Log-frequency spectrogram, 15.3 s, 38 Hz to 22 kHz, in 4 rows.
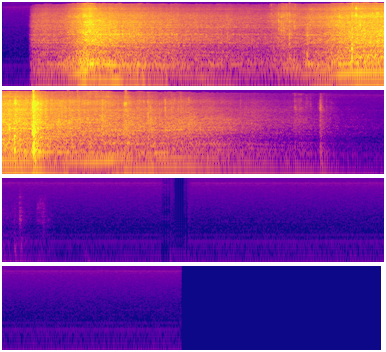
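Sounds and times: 
various automobiles: 0.3s - 7.2s.

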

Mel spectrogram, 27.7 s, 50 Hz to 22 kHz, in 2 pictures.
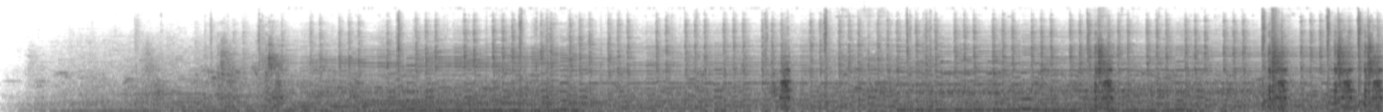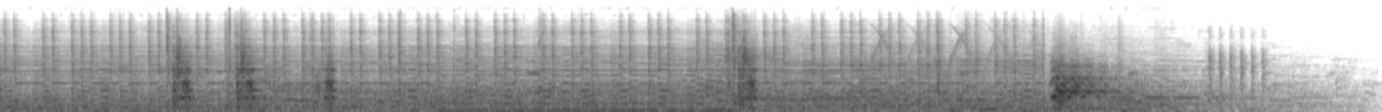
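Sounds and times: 
arcade video game: 0.1s - 27.2s.

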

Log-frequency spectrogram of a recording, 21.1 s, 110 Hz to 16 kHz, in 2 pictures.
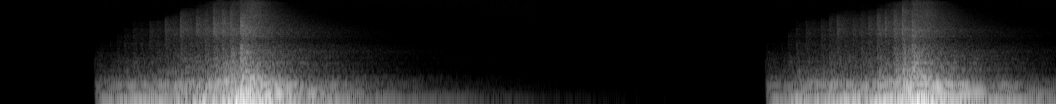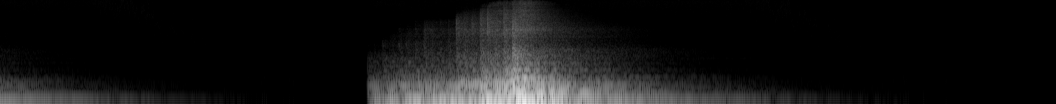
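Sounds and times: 
28 inch taiko drum roll with soft beater, far: 1.1s - 3.8s, 7.8s - 10.3s, 14.4s - 17.0s.

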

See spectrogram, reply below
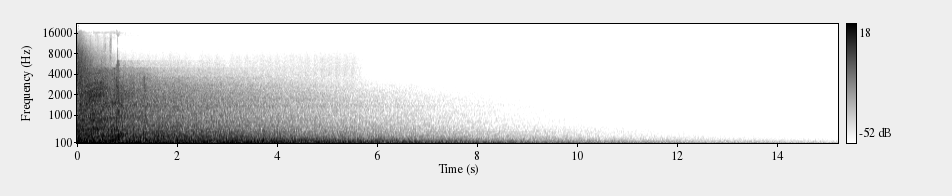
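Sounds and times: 
thunder slam sting: 0.0s - 5.6s.

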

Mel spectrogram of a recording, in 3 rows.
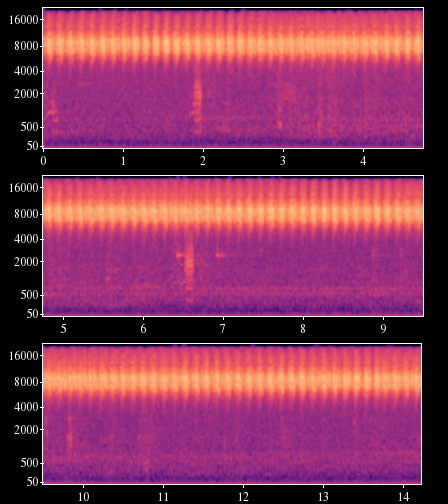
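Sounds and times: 
cricket chirping: 0.0s - 14.2s.

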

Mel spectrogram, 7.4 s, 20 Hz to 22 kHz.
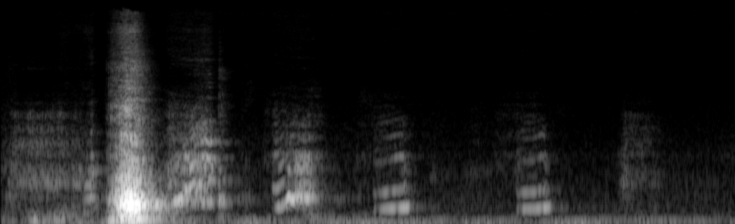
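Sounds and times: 
tigers roaring angrily: 1.1s - 1.9s.

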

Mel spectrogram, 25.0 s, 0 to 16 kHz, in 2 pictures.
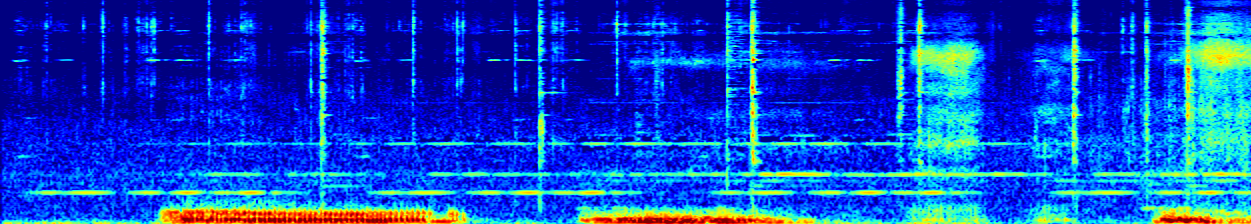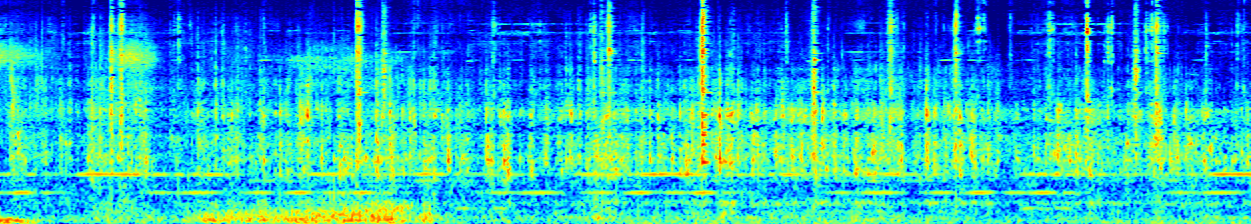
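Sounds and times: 
ambience at Cristallo gargoyles: 0.0s - 25.0s.

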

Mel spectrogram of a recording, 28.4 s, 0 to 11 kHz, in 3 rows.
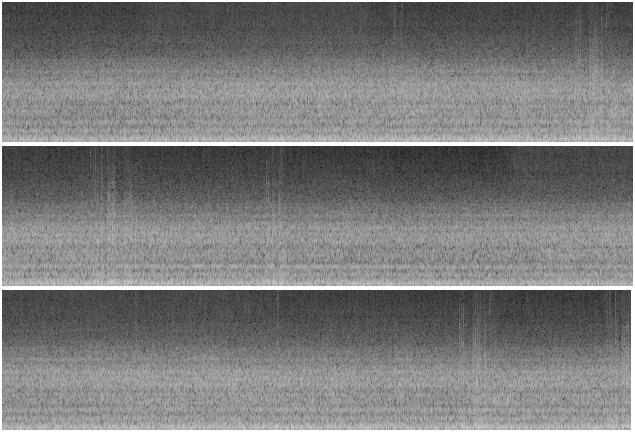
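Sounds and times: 
tires on asphalt: 0.0s - 28.3s.

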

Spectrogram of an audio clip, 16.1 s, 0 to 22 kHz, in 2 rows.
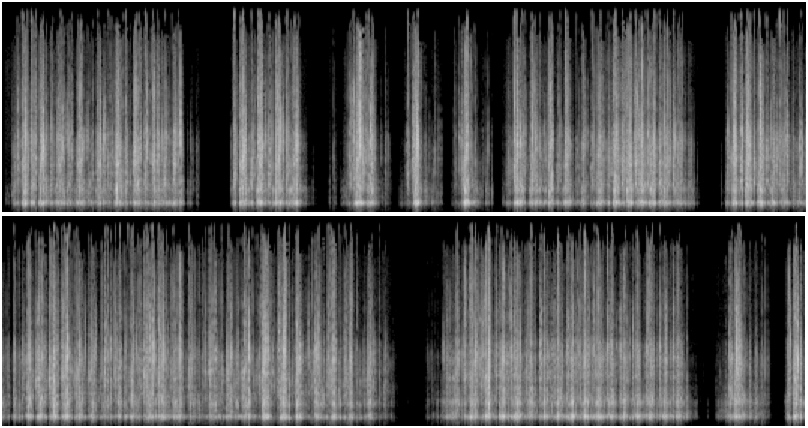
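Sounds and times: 
six dice shaken in a plastic cup: 0.2s - 16.0s.

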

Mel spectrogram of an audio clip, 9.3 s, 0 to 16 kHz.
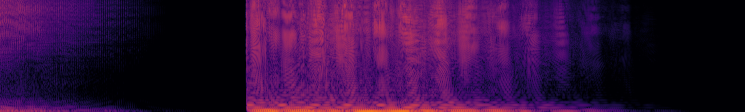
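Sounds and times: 
brutal force blast: 3.1s - 7.7s.

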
